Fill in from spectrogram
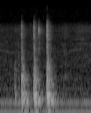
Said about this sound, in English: Just gonna like knock on her leg and.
